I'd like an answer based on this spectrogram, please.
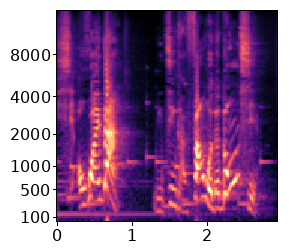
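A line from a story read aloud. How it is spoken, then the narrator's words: Angry voice. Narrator (Chinese): 传来一个愤怒的声音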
